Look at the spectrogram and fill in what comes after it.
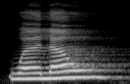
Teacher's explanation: Walau ada hukum harfulin atau huruf lin sebab ada waw sukun didahului harokat fathah, maka bacanya lembut atau lunak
